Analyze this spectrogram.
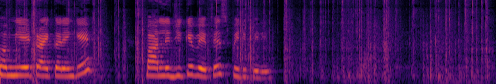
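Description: A plastic snack wrapper crinkles and rustles in someone's hands.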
